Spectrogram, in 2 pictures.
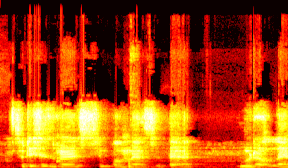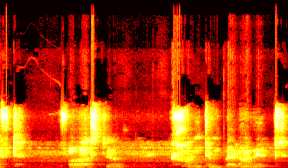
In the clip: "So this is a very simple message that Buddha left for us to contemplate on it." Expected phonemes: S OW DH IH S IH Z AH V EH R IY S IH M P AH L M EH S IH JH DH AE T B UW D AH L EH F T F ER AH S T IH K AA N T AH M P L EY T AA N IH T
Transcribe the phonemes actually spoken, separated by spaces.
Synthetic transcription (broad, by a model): S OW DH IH S IH Z AH V EH R IY S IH M P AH L M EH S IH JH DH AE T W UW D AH L EH F T F ER AH S T IH K AA N T AH M P L EY T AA N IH T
